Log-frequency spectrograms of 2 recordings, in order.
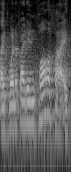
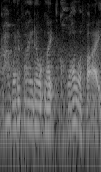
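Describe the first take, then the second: First: Said in the usual way. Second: Murmured worry, much softer; quiet inner thought. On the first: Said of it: "I remember, like". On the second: Retold or imitated. To herself, dreading intake, a soft worried murmur. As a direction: hush it like a private fearful thought. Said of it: "like, I thought".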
